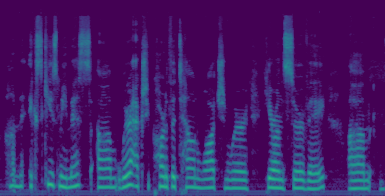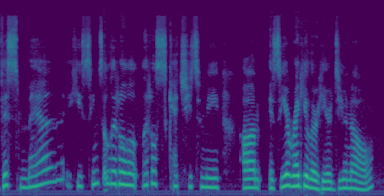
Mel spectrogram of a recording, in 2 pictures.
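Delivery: discreet, hushed half-whisper. Asking a woman in character whether a hooded man is a regular: half-whispering. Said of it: "I stand up and I whisper to her".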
